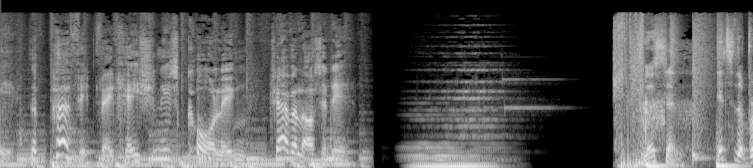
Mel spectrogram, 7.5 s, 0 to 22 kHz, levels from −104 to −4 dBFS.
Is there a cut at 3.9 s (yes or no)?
yes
